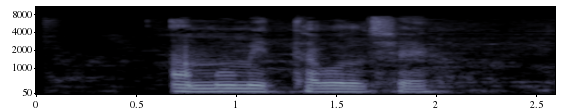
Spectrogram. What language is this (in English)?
Bangla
